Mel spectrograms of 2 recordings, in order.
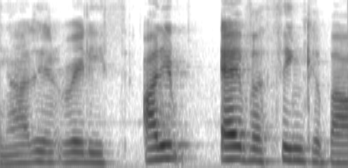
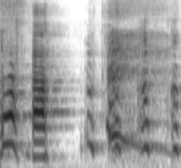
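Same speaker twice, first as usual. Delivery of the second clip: loud pitched-up laugh; high loud laugh; 10 dB louder than usual. Real, not acted. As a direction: burst out laughing. Laughs loudly.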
